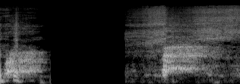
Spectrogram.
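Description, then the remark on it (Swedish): Dogs barking loudly: a short burst of barks, a brief silence, then a longer, dense stretch of overlapping barking and yapping. “Nu är det för ja. mycket hundar och käbbel.”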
